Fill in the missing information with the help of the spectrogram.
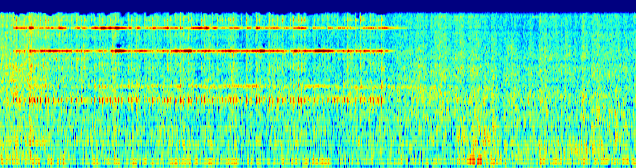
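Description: Electric crossing warning bell on a prewar Lionel tinplate layout ringing continuously for about four seconds and then stopping, over the steady running noise of a toy train on the track.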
